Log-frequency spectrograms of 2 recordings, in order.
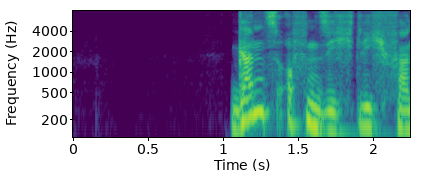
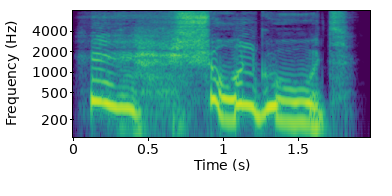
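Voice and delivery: sighing; 13 semitones higher, 4 dB louder, much slower than usual. A narrator's reading. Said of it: "seufzte Rincewind".

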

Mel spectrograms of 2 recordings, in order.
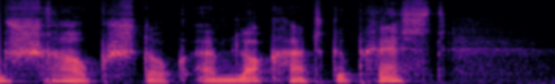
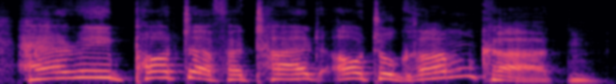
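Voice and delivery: high, mocking announcement to a crowd; taunting, carrying call; booming call; 10 semitones higher than usual. A narrator's reading. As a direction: announce it like a jeering crier. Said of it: "dröhnte Malfoy in die Menge hinein".

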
